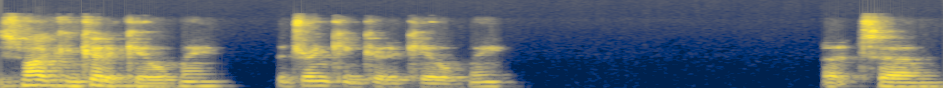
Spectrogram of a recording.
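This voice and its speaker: A man's fairly high, somewhat breathy voice with an English accent, a dark, mellow tone, fairly even intonation and a moderate pace. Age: 60s. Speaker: therapist. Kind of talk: interview.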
